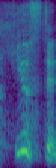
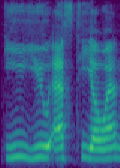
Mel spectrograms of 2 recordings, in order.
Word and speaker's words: Euston: thought it was so interesting apparently it's not Houston JK Houston like the train station in London like it pronounced EU sto n I did not realize this but he insisted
